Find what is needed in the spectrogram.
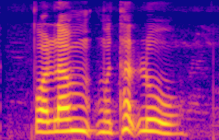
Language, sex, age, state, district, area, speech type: Manipuri, female, 45-60, Manipur, Kangpokpi, urban, read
